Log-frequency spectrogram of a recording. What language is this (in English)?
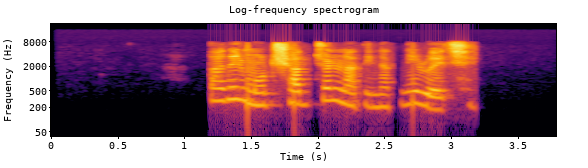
Bangla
